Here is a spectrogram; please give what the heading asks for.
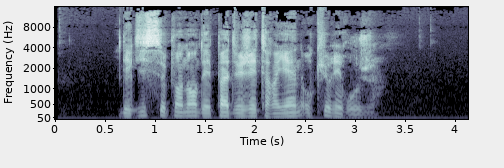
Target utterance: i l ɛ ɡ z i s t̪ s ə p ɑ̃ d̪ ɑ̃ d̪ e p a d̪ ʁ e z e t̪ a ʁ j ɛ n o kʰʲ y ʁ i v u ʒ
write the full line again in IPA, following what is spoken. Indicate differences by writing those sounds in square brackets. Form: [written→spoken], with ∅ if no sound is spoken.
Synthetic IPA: i l ɛ ɡ z i s t̪ s ə p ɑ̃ d̪ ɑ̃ d̪ e p a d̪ [ʁ→v] e [z→ʒ] e t̪ a ʁ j ɛ n o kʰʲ y ʁ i [v→ʁ] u ʒ

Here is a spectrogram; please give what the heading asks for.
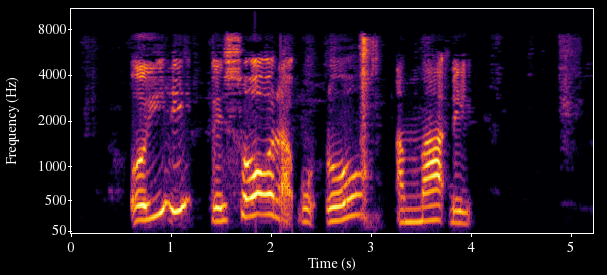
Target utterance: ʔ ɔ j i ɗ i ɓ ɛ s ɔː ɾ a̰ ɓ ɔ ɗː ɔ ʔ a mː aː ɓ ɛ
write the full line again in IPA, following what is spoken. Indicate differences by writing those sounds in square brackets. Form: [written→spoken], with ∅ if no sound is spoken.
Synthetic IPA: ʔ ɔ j i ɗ i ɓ ɛ s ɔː ɾ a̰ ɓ ɔ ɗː ɔ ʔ a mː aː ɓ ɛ

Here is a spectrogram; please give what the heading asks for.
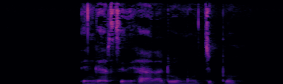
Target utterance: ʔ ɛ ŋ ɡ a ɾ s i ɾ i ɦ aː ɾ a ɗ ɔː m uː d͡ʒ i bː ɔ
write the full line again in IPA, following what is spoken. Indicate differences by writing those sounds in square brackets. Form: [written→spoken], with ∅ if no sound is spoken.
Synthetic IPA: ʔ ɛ ŋ ɡ a ɾ s i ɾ i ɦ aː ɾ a [ɗ→d] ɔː m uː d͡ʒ i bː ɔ

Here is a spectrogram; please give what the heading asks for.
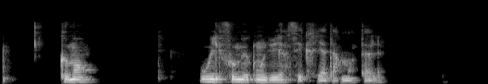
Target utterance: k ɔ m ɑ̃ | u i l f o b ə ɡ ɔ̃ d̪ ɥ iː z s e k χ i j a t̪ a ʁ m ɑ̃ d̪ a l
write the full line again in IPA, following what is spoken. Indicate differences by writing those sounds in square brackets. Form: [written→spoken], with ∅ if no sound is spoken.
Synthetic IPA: k ɔ m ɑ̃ | u i l f o [b→m] ə [ɡ→k] ɔ̃ d̪ ɥ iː [z→ʁ] s e k χ i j a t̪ a ʁ m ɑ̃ [d̪→t̪] a l

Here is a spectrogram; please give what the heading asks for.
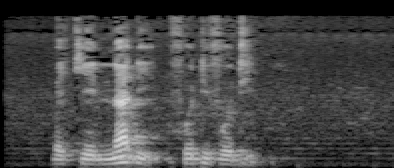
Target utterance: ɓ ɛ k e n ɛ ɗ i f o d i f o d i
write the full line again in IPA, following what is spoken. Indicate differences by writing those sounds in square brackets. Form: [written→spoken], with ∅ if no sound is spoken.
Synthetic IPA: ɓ ɛ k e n [ɛ→a] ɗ i f o d i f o d i

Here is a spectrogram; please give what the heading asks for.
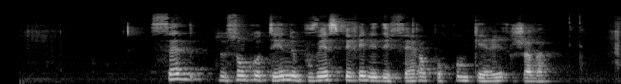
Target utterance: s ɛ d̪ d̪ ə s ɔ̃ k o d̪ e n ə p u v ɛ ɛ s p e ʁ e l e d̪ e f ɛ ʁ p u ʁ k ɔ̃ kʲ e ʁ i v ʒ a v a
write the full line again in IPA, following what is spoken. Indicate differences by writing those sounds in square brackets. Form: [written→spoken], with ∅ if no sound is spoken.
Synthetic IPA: s ɛ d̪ d̪ ə s ɔ̃ k o [d̪→t̪] e n ə p u v ɛ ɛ s p e ʁ e l e d̪ e f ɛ ʁ p u ʁ k ɔ̃ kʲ e ʁ i [v→ʁ] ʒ a v a

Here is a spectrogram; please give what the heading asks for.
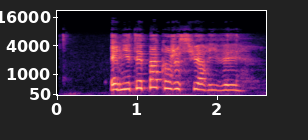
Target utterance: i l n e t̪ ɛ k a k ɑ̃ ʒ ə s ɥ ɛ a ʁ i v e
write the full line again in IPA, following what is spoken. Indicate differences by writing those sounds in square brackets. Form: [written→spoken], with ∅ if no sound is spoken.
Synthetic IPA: [i→ɛ] l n e t̪ ɛ [k→p] a k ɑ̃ ʒ ə s ɥ [ɛ→i] a ʁ i v e

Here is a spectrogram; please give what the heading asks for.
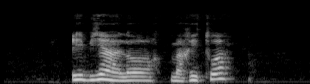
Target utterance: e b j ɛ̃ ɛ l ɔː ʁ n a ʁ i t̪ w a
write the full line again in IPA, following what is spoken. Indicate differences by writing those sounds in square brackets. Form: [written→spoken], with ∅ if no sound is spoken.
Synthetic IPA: e b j ɛ̃ [ɛ→a] l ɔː ʁ [n→m] a ʁ i t̪ w a

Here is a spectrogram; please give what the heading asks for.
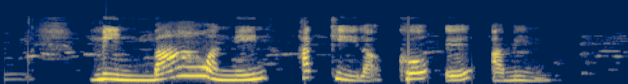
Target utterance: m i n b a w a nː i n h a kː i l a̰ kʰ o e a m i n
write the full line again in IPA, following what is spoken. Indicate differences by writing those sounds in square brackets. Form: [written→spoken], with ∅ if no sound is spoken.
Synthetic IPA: m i n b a w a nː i n h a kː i l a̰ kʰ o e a m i n

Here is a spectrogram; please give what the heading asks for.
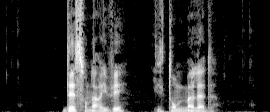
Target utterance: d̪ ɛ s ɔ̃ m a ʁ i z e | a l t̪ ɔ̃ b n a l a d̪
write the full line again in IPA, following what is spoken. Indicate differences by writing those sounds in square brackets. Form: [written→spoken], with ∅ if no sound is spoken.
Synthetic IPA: d̪ ɛ s ɔ̃ [m→n] a ʁ i [z→v] e | [a→i] l t̪ ɔ̃ b [n→m] a l a d̪

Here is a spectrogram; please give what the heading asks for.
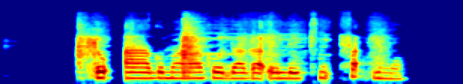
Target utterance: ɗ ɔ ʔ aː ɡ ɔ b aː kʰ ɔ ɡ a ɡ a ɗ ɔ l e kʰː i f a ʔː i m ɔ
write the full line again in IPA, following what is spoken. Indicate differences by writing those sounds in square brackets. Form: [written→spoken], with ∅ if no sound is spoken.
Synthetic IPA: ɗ ɔ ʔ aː ɡ ɔ [b→m] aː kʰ ɔ [ɡ→d] a ɡ a ɗ ɔ l e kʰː i f a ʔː i m ɔ

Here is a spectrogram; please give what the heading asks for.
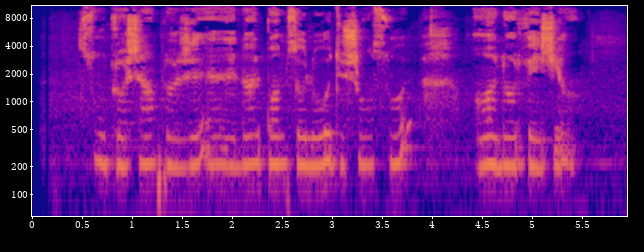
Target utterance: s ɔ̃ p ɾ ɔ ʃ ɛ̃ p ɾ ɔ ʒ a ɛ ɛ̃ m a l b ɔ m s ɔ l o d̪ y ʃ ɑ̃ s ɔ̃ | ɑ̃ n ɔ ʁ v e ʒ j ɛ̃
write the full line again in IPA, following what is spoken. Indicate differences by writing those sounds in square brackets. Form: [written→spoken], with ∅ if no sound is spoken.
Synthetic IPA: s ɔ̃ p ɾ ɔ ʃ ɛ̃ p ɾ ɔ ʒ [a→ɛ] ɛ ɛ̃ [m→n] a l b ɔ m s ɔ l o d̪ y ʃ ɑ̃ s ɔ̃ | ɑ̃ n ɔ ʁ v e ʒ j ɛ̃

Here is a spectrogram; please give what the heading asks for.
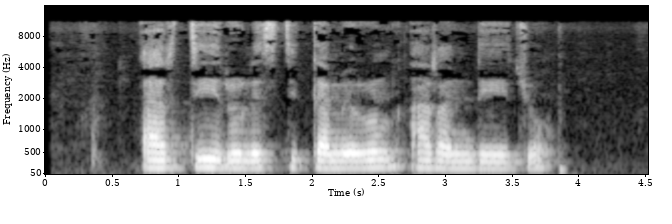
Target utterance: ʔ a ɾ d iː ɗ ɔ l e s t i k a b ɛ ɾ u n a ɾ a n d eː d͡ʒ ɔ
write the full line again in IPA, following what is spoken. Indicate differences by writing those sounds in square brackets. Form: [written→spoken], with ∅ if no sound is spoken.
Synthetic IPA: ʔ a ɾ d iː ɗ ɔ l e s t i k a [b→m] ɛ ɾ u n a ɾ a n d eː d͡ʒ ɔ

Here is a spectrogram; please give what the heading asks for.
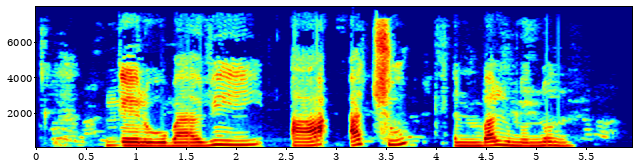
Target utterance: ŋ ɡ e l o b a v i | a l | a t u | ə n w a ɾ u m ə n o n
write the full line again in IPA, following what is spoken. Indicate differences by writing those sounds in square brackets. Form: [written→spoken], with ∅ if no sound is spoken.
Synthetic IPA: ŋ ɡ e l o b a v i | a [l→∅] | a [t→t͡ʃ] u | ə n [w→b] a [ɾ→l] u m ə n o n

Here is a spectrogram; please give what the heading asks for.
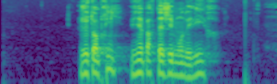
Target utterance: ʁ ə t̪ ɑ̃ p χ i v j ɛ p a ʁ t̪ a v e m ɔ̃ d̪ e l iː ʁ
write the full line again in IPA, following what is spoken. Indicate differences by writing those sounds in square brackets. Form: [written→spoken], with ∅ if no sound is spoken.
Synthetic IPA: [ʁ→ʒ] ə t̪ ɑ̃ p χ i v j [ɛ→ɛ̃] p a ʁ t̪ a [v→ʒ] e m ɔ̃ d̪ e l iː ʁ

